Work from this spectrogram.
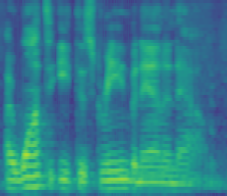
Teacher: There are 5 sets of iambs in this line. The first is I want. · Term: iambic pentameter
